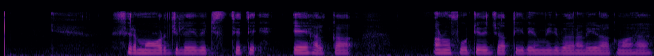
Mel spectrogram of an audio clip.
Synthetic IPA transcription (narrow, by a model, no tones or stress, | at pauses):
sʰɪɾmɔːɾd͡ʒɪleːʋɪt͡ʃst̪ʰɪt̪eːɦəlkaː | ənõːsoːt͡ʃːd̪eːd͡ʒaːt̪iːd̪eːʊmiːd̪bəd̪ɾãːləːɾaːkʰmãːɦɛː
